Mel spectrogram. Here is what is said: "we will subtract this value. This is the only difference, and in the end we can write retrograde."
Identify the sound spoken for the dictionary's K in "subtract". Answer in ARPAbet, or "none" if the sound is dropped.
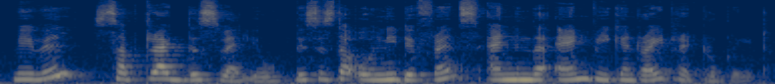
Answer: K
